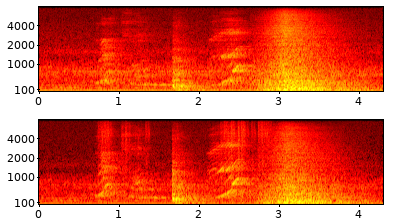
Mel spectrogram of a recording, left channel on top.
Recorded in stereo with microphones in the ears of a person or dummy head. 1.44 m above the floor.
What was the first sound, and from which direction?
A child speaking, 45° right (ahead or behind).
